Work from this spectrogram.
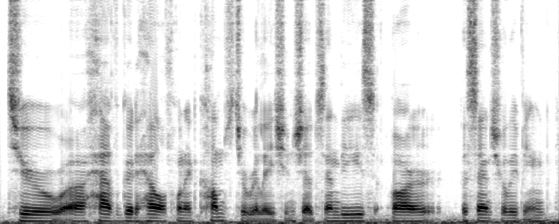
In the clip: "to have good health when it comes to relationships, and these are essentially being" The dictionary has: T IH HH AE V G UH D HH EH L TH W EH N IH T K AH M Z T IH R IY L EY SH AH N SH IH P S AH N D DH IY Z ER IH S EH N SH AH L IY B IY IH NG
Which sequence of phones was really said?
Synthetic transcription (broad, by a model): T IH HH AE V G UH D HH EH L TH W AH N IH T K AH M Z T IH R IY L EY SH AH N SH IH P S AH N DH IY Z ER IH S EH N SH L IY B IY IH NG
